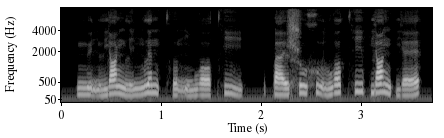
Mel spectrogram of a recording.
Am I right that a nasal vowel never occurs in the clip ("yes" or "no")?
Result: yes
